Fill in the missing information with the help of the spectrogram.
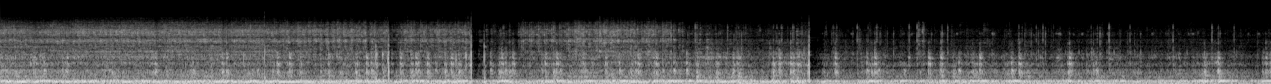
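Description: Loud engine running steadily. The sound breaks off briefly twice, about five and eight seconds in.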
